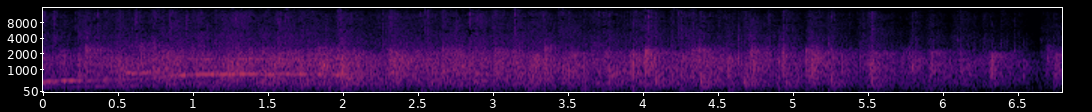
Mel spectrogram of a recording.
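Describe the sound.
An audience applauds during a French-language church service, many hands clapping in a dense, sustained roar for nearly seven seconds before easing slightly at the end. A voice calls out briefly over the clapping early on.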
